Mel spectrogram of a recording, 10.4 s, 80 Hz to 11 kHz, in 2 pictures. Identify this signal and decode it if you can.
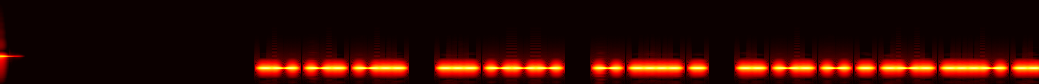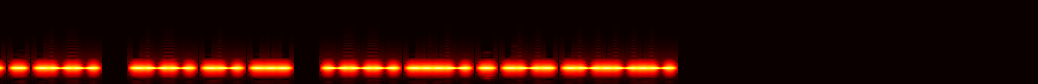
Morse code, heard as a keyed tone, about 37 wpm, 700 Hz. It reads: AND SO THE INTERVIEW WAS OVER.
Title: Sentences from Top 1600 Words 40wpm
